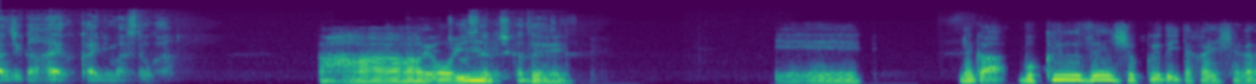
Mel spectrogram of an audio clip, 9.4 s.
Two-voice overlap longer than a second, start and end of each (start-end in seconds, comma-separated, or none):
3.0-4.3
